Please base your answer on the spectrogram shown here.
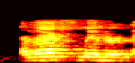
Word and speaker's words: Anaximander: just to help out my legions family is Anaximander nxn means all coming from lay leaders and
